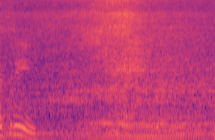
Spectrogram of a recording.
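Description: A truck engine idling with a steady low hum.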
